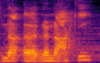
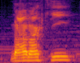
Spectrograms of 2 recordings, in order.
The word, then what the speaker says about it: Nanaki: I thought it was Nanaki, but apparently the emphasis is more on the first Nanaki. A, I guess. Nanaki. That's how they say it in Rebirth.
